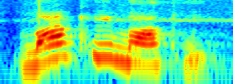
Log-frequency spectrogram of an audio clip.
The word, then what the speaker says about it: Makemake: This next one is one of my favorites to pronounce, so repeat after me. Makemake.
